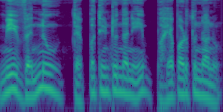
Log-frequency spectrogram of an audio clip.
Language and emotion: Telugu, fearful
